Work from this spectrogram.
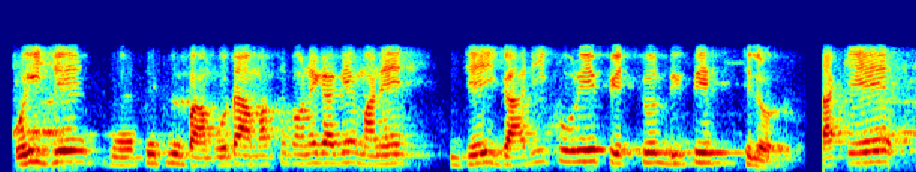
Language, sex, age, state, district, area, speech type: Bengali, male, 45-60, West Bengal, Purba Bardhaman, urban, conversation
